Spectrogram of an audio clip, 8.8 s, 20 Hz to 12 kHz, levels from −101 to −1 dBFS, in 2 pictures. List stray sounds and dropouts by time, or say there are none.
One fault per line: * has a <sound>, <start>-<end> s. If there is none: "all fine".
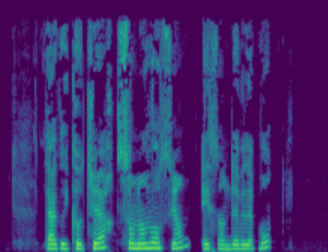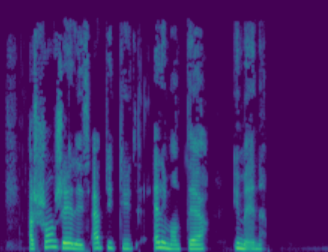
all fine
